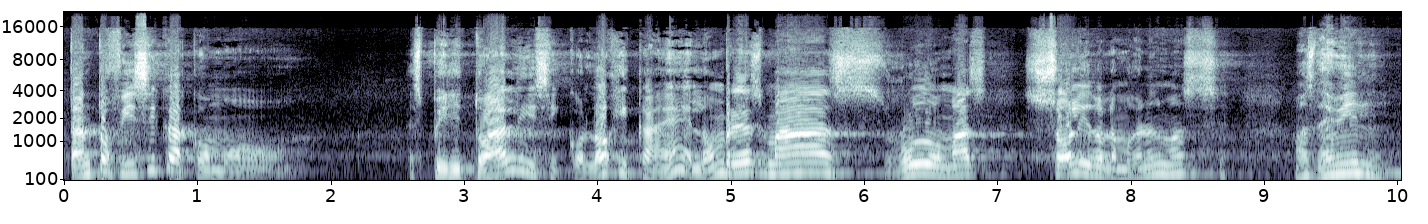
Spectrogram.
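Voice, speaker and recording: High-voiced pastor in a hall. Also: male voice, sing-song, slow, a bit bright. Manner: preaches with rhetorical questions, acts out dialogues. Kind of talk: sermon. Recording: long reverb of a large hall.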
